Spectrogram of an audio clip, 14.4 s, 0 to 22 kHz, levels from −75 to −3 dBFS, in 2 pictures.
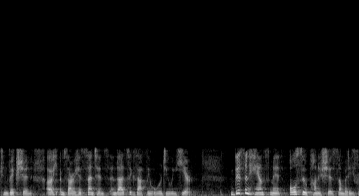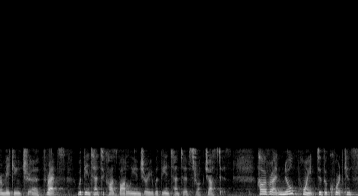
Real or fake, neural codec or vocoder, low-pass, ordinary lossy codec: real; none; 5.4 kHz; MP3, 32 kbps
